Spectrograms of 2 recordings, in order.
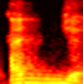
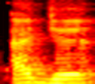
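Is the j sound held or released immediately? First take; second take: held; immediate. First: The j is held before its release. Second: The j is released straight away. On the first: The speaker calls it wrong. "nggak perlu tahan" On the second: The speaker calls it right. "tapi langsung aje"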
